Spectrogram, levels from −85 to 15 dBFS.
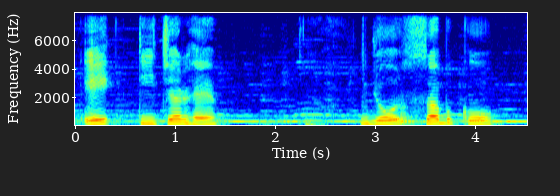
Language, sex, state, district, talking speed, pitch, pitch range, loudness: Hindi, female, Bihar, Patna, 65 wpm, 250 Hz, 220-370 Hz, -18 LUFS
